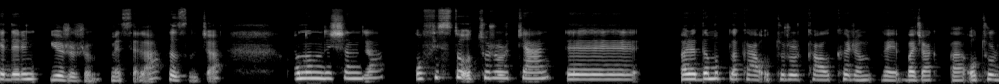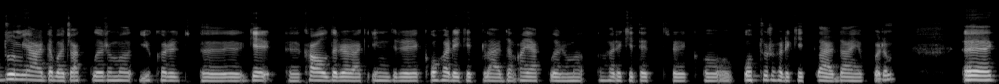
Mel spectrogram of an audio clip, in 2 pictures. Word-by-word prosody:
ederim, 240 Hz, +1 st, +5 dB
yürürüm 205 Hz, +2 st, 0 dB
mesela 260 Hz, +9 st, -5 dB
hızlıca. 185 Hz, -4 st, -2 dB, 0.7 s
Onun 280 Hz, +1 st, +6 dB
dışında 275 Hz, +3 st, +2 dB, 0.3 s
ofiste 305 Hz, +5 st, +1 dB
otururken, 290 Hz, 0 st, 0 dB
eee, 230 Hz, -1 st, +3 dB, 0.4 s
arada 245 Hz, +2 st, +8 dB
mutlaka 235 Hz, -4 st, -1 dB
oturur 225 Hz, -1 st, -2 dB
kalkarım 210 Hz, 0 st, -3 dB
ve 200 Hz, +1 st, -2 dB
bacak 200 Hz, 0 st, +2 dB
a 190 Hz, -1 st, -2 dB
oturduğum 225 Hz, +3 st, +3 dB
yerde 195 Hz, -3 st, 0 dB
bacaklarımı 185 Hz, +1 st, -1 dB
yukarı 175 Hz, -, -3 dB
çı -, -, -17 dB
eee, 165 Hz, 0 st, +1 dB
ge 190 Hz, +2 st, +1 dB
eee, 165 Hz, 0 st, -5 dB
kaldırarak 180 Hz, -2 st, +2 dB
indirerek 175 Hz, -1 st, -2 dB
o 190 Hz, 0 st, +1 dB
hareketlerden 170 Hz, -2 st, -2 dB
ayaklarımı, 175 Hz, -2 st, -3 dB, 0.2 s
ııı, 180 Hz, -, -7 dB
hareket 175 Hz, 0 st, -3 dB
ettirerek, 170 Hz, -1 st, -3 dB
ooo, 165 Hz, -, -3 dB
o 200 Hz, -, +1 dB
tür 205 Hz, +1 st, -4 dB
hareketlerden 175 Hz, -2 st, -2 dB
yaparım. 170 Hz, +7 st, -3 dB, 0.7 s
Eee, 205 Hz, -1 st, +7 dB
195 Hz, 115 wpm, -24 LUFS, 175-235 Hz, 0.7 s, arada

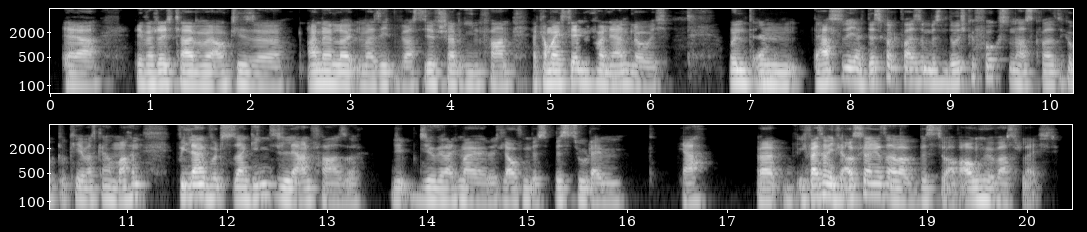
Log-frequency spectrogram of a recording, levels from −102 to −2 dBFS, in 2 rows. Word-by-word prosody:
Ja, 105 Hz, -, 0 dB
ja, 105 Hz, +1 st, +1 dB, 0.3 s
dir -, -, -8 dB
wird 110 Hz, -, 0 dB
wahrscheinlich 110 Hz, 0 st, +4 dB
klar, 110 Hz, -1 st, +6 dB
wenn 105 Hz, -, -1 dB
man 110 Hz, -, +4 dB
auch 105 Hz, +1 st, 0 dB
diese 105 Hz, -3 st, -2 dB, 0.2 s
anderen 115 Hz, +1 st, +4 dB
Leuten 110 Hz, 0 st, +4 dB
mal 105 Hz, 0 st, -1 dB
sieht, 110 Hz, +1 st, -3 dB
was 100 Hz, 0 st, -3 dB
die 115 Hz, +1 st, +1 dB
für -, -, -3 dB
Strategien 110 Hz, -1 st, -3 dB
fahren. 105 Hz, -1 st, -1 dB, 0.2 s
Da 105 Hz, -, -6 dB
kann 115 Hz, +1 st, +3 dB
man 115 Hz, -, +10 dB
extrem 115 Hz, +2 st, +3 dB
viel 115 Hz, -, 0 dB
von 115 Hz, -1 st, +1 dB
lernen, 110 Hz, +1 st, +1 dB
glaube 100 Hz, -2 st, -4 dB
ich. 95 Hz, -, -13 dB, 0.6 s
Und, 120 Hz, -1 st, +4 dB
ähm, 110 Hz, 0 st, -1 dB
da 115 Hz, -, -3 dB
hast 120 Hz, +2 st, +4 dB
du -, -, -5 dB
dich 135 Hz, -2 st, +3 dB
auf 120 Hz, -, -3 dB
Discord 125 Hz, +2 st, -2 dB
quasi 125 Hz, -1 st, -1 dB
so -, -, -5 dB
'n 125 Hz, -, 0 dB
bisschen 120 Hz, 0 st, -2 dB
durchgefuchst 130 Hz, +5 st, -4 dB
und 120 Hz, -, -4 dB
hast 110 Hz, 0 st, -3 dB
quasi 110 Hz, 0 st, -4 dB
geguckt: 115 Hz, -1 st, -10 dB
„Okay, 120 Hz, -2 st, -5 dB
was 110 Hz, +1 st, -5 dB
kann 120 Hz, +1 st, -6 dB
man 110 Hz, -, -3 dB
machen?“ 135 Hz, +6 st, -1 dB, 0.3 s
Wie -, -, +1 dB
lange 135 Hz, 0 st, +7 dB
würdest 125 Hz, -1 st, -2 dB
du -, -, -3 dB
sagen 115 Hz, -1 st, +2 dB
ging 125 Hz, +3 st, -1 dB
diese 120 Hz, -4 st, -1 dB
Lernphase, 95 Hz, -4 st, -2 dB, 0.3 s
die 110 Hz, +3 st, -7 dB
die 110 Hz, 0 st, -3 dB
du 110 Hz, -, +2 dB
da, 105 Hz, -, -1 dB
sage 105 Hz, -1 st, -1 dB
ich 110 Hz, -, -8 dB
mal, 100 Hz, -2 st, -2 dB
durchlaufen 100 Hz, +2 st, -3 dB
bist, 90 Hz, -1 st, -5 dB
bis 110 Hz, 0 st, 0 dB
zu 110 Hz, -1 st, -3 dB
deinem, 95 Hz, -1 st, -6 dB, 0.6 s
ja, -, -, -3 dB, 0.5 s
äh 105 Hz, 0 st, +3 dB, 0.2 s
ich 115 Hz, -1 st, -2 dB
weiß 125 Hz, 0 st, +9 dB
noch 150 Hz, -, +4 dB
nicht, 130 Hz, -1 st, +5 dB
wie's -, -, 0 dB
ausgegangen 140 Hz, +3 st, +4 dB
ist, 135 Hz, -, -3 dB
aber 100 Hz, -2 st, +2 dB
bis 110 Hz, +1 st, -1 dB
du -, -, -5 dB
auf -, -, -5 dB
Augenhöhe 110 Hz, 0 st, +1 dB
warst 95 Hz, -1 st, -4 dB
vielleicht? -, -, -13 dB
110 Hz, 250 wpm, -23 LUFS, 105-115 Hz, 0.6 s, man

